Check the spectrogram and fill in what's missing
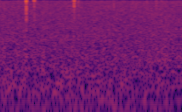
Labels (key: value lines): label: ambient
recorder: HydroMoth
